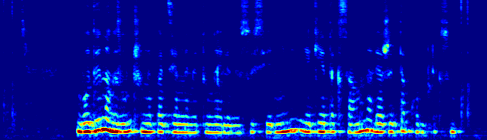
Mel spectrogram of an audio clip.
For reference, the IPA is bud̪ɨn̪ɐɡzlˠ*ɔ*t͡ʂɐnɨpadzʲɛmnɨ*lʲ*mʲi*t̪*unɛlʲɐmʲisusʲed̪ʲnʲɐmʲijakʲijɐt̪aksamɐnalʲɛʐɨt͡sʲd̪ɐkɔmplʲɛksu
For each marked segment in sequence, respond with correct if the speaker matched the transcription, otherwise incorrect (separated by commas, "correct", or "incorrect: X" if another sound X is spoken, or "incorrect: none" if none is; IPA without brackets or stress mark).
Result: incorrect: u, incorrect: none, correct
